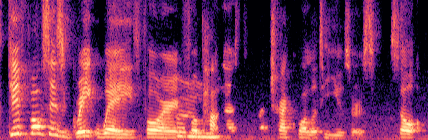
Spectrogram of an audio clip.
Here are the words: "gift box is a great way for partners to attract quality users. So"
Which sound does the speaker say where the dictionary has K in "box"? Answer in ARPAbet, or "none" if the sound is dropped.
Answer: none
